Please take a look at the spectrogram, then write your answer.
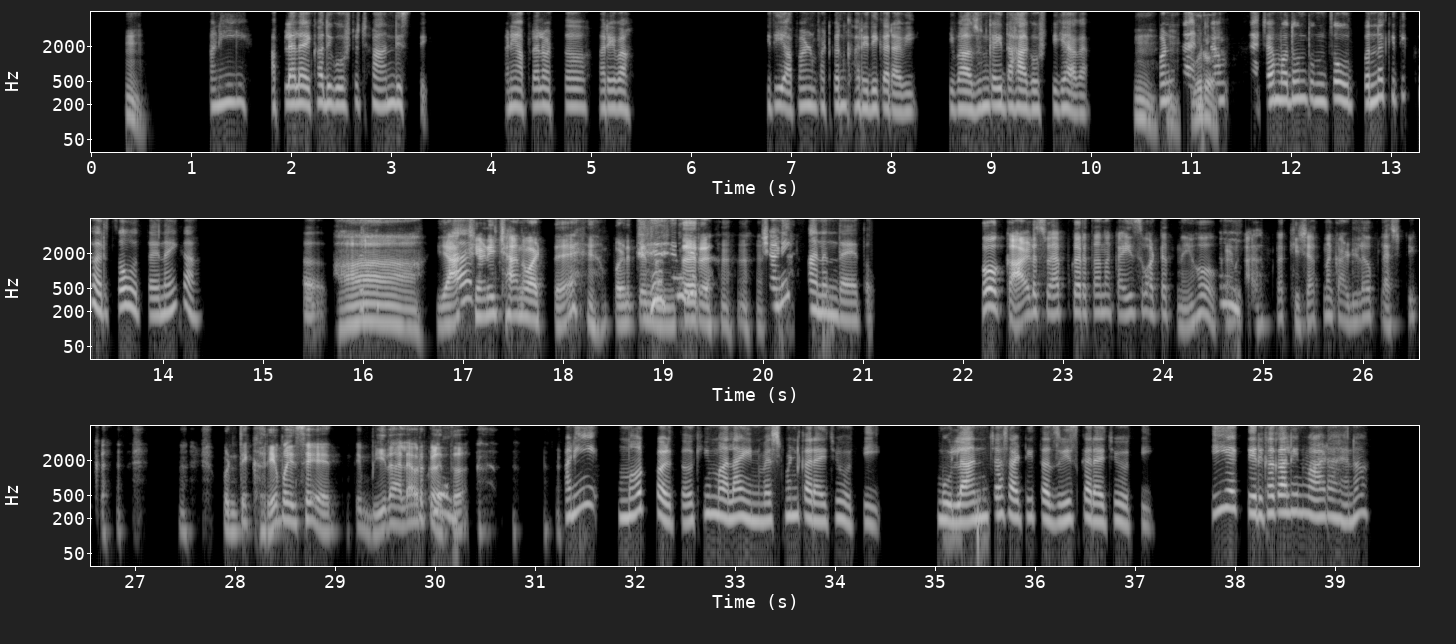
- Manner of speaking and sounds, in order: laughing while speaking: "वाटतंय, पण ते नंतर"; chuckle; in English: "स्वाइप"; laughing while speaking: "प्लास्टिक"; chuckle; chuckle; in English: "इन्व्हेस्टमेंट"; other background noise
- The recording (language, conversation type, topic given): Marathi, podcast, तात्काळ समाधान आणि दीर्घकालीन वाढ यांचा तोल कसा सांभाळतोस?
